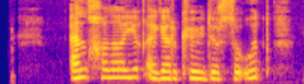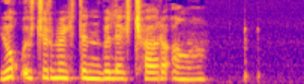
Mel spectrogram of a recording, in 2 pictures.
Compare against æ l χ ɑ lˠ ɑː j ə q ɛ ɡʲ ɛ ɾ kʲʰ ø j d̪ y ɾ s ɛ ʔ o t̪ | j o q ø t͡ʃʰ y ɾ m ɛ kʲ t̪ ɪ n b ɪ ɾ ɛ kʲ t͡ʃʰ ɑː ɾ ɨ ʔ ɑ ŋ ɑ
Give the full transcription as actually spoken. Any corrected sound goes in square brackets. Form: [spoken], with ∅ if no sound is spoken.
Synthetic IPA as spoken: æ l χ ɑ lˠ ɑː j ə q ɛ ɡʲ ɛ ɾ kʲʰ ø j d̪ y ɾ s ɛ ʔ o t̪ | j o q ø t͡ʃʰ y ɾ m ɛ kʲ t̪ ɪ n b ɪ [l] ɛ kʲ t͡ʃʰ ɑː ɾ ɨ ʔ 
